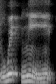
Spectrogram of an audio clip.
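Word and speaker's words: Whitni: It's Whitney spelled w h i t n i and then it's pronounced Whitney and then it says, "The i throws people off."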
